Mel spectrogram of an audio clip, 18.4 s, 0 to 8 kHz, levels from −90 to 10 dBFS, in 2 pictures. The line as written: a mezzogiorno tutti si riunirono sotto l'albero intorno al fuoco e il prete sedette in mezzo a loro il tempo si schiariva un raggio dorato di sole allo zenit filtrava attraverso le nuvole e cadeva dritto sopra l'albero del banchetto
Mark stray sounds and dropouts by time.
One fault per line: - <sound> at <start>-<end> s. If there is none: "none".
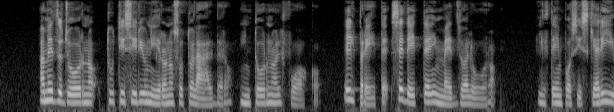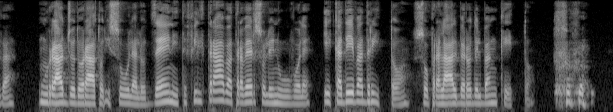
- laugh at 17.5-18.2 s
